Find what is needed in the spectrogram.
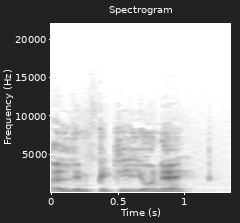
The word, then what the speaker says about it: Olympique Lyonnais: Damo, help me out with the pronunciation here, but Olympique Lyonnais. – Yeah, Olympique de Lyonnais. – Yeah, very nice.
